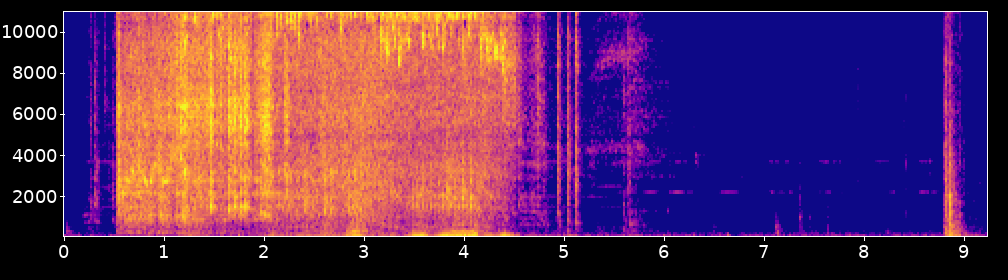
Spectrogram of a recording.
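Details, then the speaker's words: 2005 Ford Mustang 4.0 V6, crank no start: starter churns, engine catches, runs rough a few seconds and dies, bogging when given gas; clogged catalytic converters suspected, to be gutted. "okay when it does turn on it box down as soon as I give it gas it bogs down"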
